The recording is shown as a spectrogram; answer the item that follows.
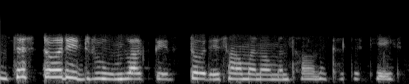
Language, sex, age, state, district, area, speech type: Kashmiri, female, 18-30, Jammu and Kashmir, Shopian, rural, conversation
